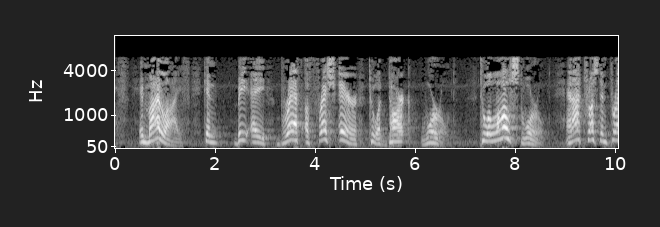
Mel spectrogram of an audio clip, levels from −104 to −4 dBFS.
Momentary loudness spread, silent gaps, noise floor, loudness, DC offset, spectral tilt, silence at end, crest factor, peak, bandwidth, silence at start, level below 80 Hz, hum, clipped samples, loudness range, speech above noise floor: 17 LU; none; -56 dBFS; -18 LUFS; under 0.1%; -3.5 dB/octave; 0 s; 20 dB; 0 dBFS; 6.4 kHz; 0.5 s; -66 dBFS; none; under 0.1%; 3 LU; 38 dB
